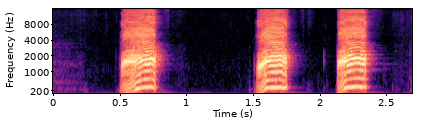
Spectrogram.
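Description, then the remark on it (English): Three loud, nasal quacks blown on a duck call, each about a quarter second long and evenly spaced with short silences between, clear with no talking. “Okay, a quack.”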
